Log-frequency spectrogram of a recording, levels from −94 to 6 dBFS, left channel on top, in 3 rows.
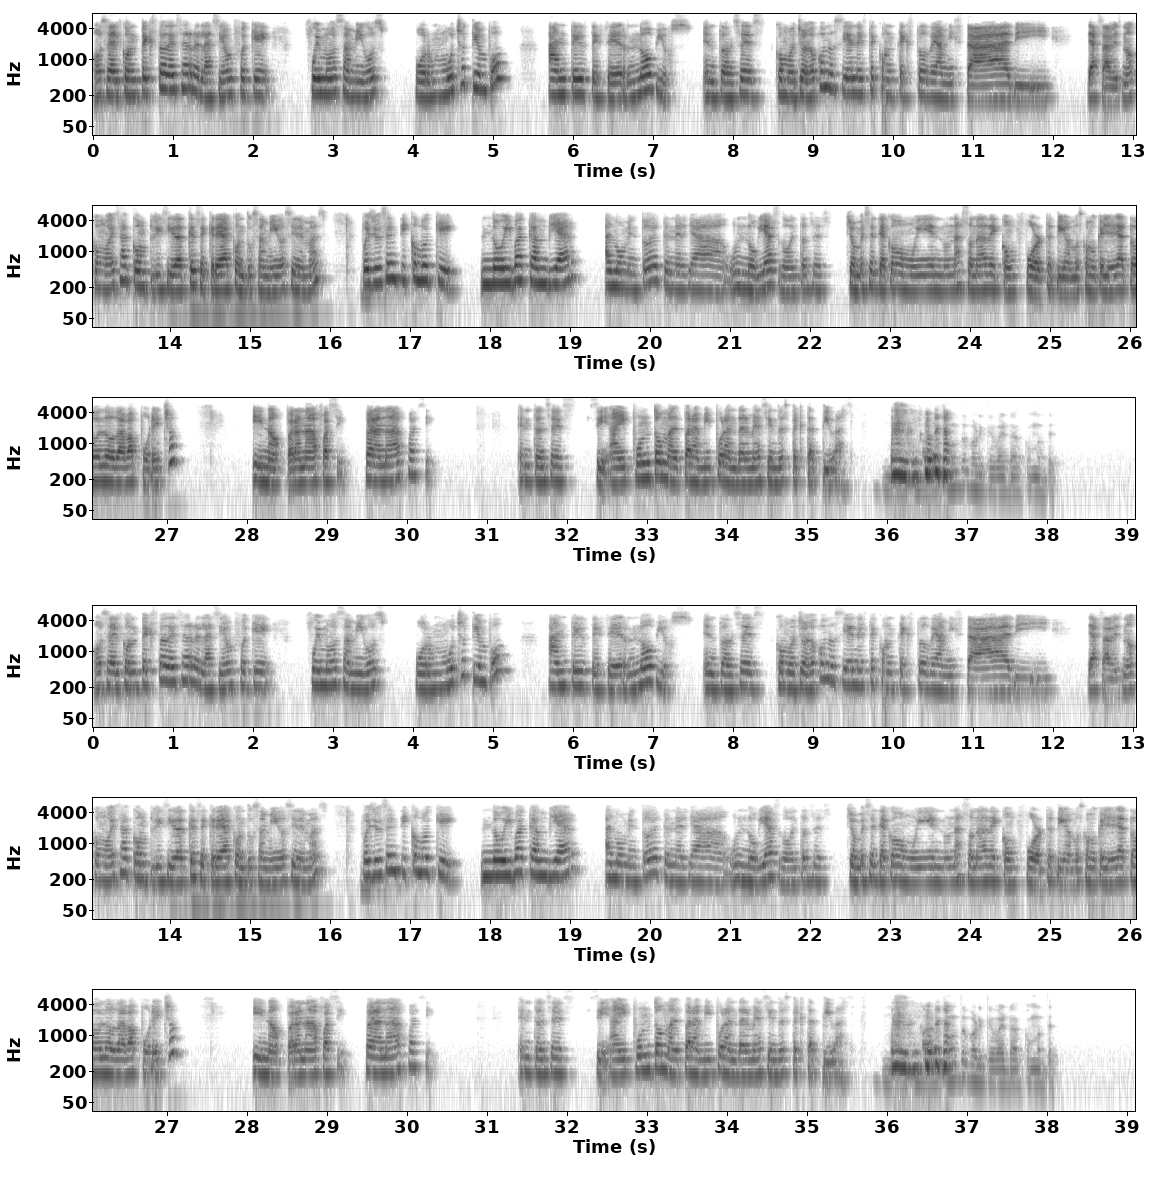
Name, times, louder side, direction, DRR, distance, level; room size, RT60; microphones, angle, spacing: voice 1, 0.0-2.2 2.7-3.6 4.0-5.1 5.7-12.0 12.4-15.9 16.4-17.6 17.9-19.1 19.4-22.2 22.5-27.1 28.1-29.2 29.5-30.1 31.4-32.0 32.4-35.4 36.1-36.8, left 5 dB, 40° left, 0.3 m, -30 dB
voice 2, 35.2-35.5 35.9-38.1, right 3 dB, 50° right, 0.6 m, -47 dB
2.7 x 2.1 x 2.5 m
head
